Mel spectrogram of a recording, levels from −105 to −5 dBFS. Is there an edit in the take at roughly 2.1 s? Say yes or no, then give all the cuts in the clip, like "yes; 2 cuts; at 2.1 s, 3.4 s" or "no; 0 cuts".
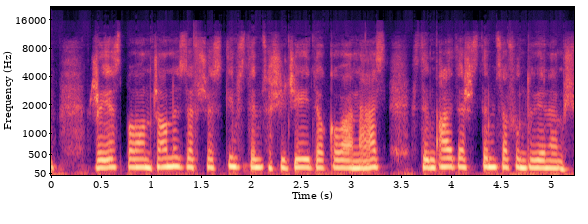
no; 1 cut; at 3.9 s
